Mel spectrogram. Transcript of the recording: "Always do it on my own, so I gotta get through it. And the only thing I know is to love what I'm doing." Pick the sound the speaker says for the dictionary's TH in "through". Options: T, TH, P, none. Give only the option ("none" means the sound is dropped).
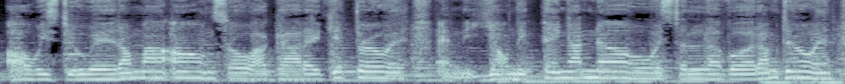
TH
